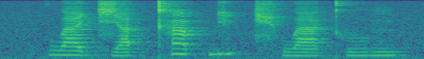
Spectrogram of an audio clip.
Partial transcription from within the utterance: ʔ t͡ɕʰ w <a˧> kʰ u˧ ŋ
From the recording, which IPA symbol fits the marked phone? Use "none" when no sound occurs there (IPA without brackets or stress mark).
a˧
